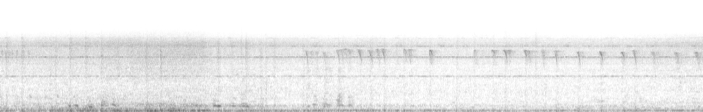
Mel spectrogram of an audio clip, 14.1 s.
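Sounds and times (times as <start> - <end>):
bird chirping: 6.0 - 14.0.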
